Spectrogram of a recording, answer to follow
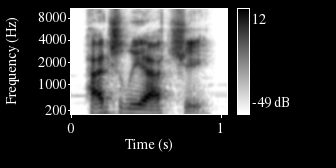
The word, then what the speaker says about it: Pagliacci: I know this joke, but how do you say the name of Pagilici? Pagliaci? Pagliacci.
